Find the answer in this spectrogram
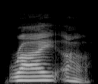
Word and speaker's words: Rya: I've taken the name Raya, pronounced Raya.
